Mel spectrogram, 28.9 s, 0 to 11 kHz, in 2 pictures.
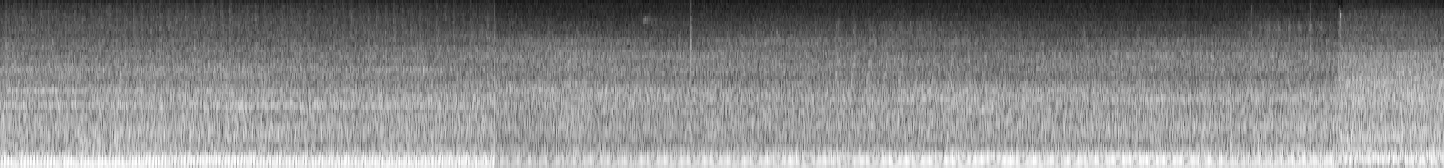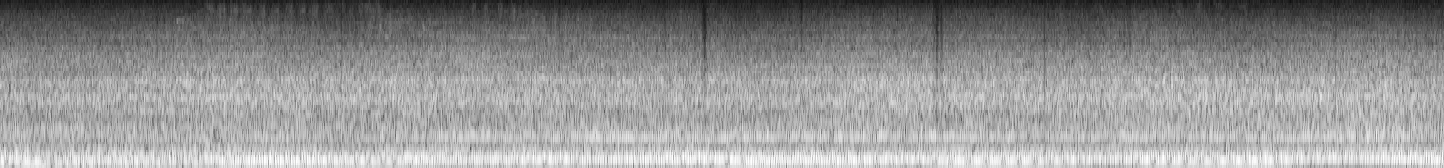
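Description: Cummins diesel of a Lima Model 65-T shovel's four-axle truck carrier running as the machine is driven, a steady low engine note that wavers in and out in the second half. The sound changes abruptly twice, about five and thirteen seconds in.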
